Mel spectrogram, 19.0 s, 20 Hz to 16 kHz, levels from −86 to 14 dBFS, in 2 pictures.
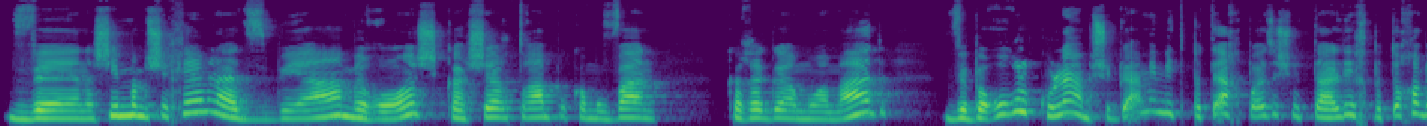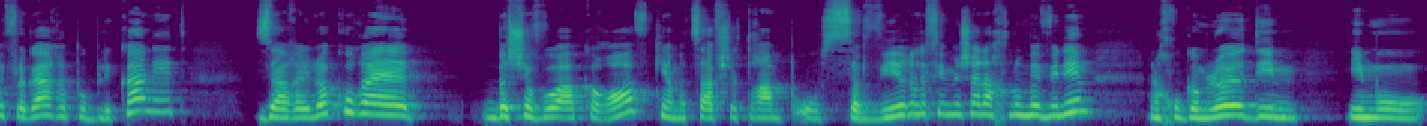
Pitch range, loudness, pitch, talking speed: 200-270 Hz, -15 LUFS, 225 Hz, 135 wpm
